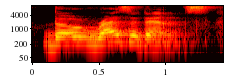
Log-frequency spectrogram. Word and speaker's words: residents: But when you have an S on that noun, meaning more than one, it sounds exactly the same as residence, which is a place where someone lives.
